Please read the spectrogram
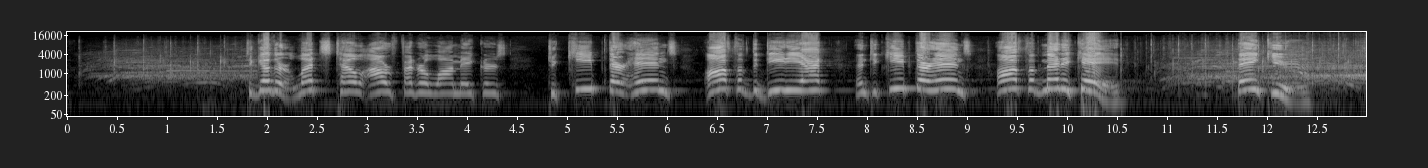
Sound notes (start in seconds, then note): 0.1 audience cheering; 10.9 audience cheering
